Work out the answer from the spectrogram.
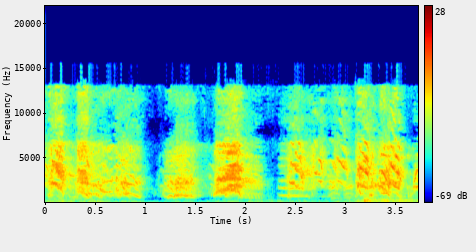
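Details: Parrots giving harsh, raspy squawks in bursts of about half a second, separated by brief quiet gaps, with a thin whistled note in the middle.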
